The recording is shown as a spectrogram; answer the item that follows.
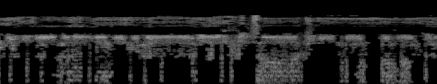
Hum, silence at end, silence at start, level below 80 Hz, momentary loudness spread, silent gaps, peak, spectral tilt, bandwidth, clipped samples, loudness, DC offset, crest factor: none; 0 s; 0 s; -64 dBFS; 5 LU; none; -12 dBFS; 0.5 dB/octave; 11 kHz; under 0.1%; -28 LUFS; under 0.1%; 18 dB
